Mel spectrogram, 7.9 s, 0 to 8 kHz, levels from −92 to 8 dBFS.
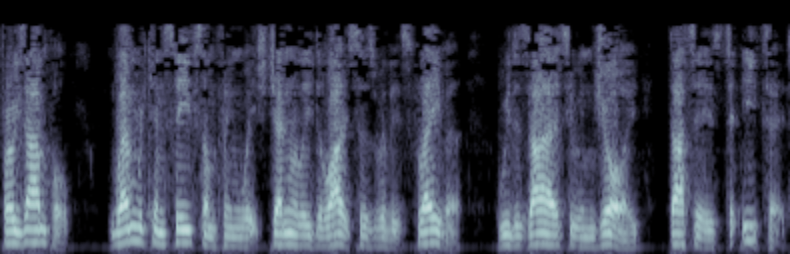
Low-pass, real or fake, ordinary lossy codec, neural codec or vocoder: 7.2 kHz; fake; MP3, 24 kbps; codec, 16 kHz, 4.8 kbps, FACodec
